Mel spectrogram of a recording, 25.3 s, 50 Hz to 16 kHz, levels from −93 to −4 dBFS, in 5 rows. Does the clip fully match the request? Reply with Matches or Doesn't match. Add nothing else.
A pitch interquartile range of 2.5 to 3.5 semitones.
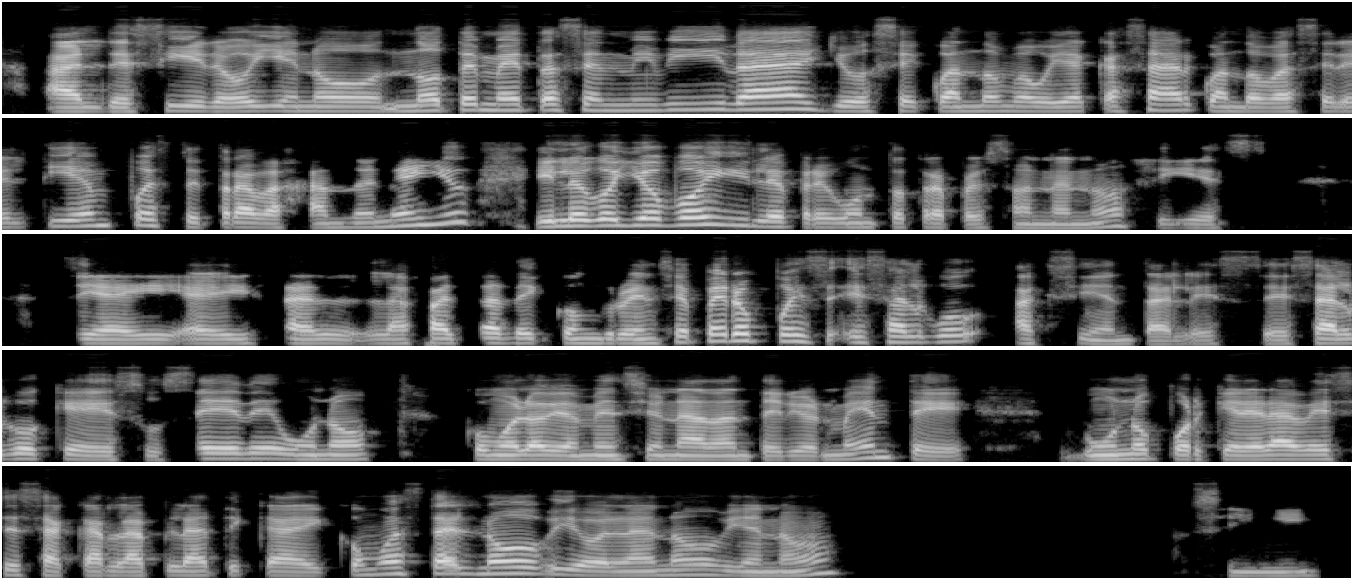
Doesn't match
